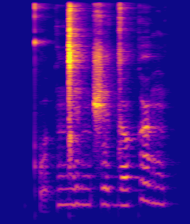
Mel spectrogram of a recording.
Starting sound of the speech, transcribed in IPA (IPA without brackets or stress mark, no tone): kʷʼ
